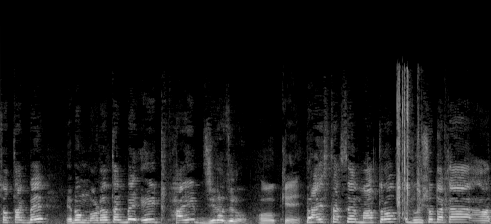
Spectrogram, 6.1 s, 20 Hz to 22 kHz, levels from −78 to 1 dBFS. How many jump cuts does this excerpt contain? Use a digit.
1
